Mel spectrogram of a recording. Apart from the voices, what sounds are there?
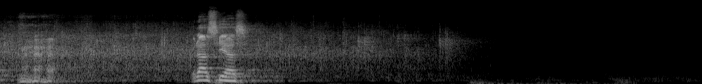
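audience applause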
